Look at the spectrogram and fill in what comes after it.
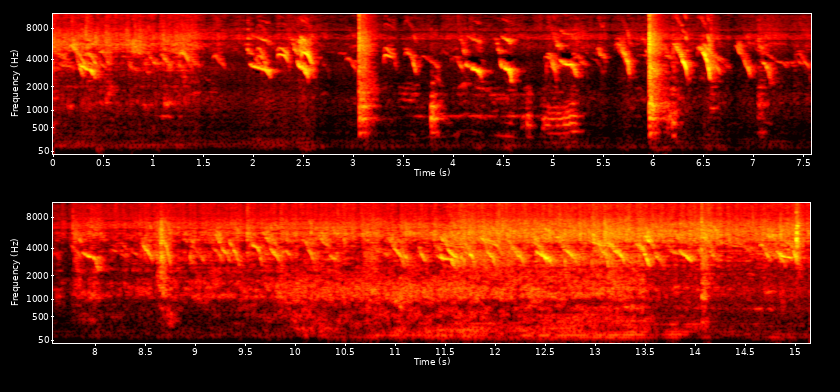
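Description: Birds chirping continuously, many short falling chirps in quick succession. Two sharp clicks come in the first half, and a steady rushing noise rises in the last few seconds.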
